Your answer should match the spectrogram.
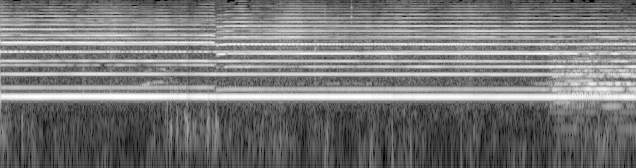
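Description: A marching band's brass section holding one loud sustained chord. About two seconds in the upper notes shift, and lower parts come in near the end.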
